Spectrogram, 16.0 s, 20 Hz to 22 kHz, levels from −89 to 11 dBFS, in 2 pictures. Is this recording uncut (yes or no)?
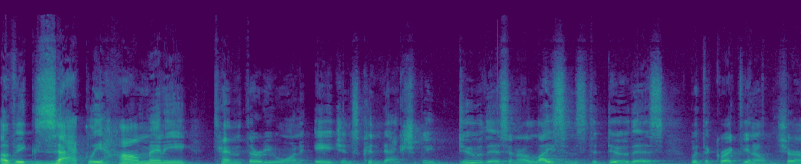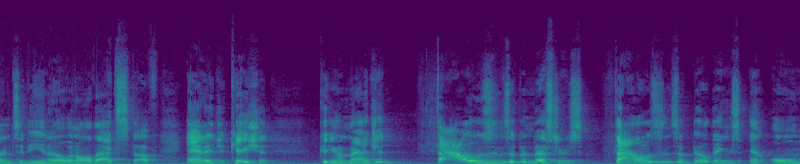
yes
